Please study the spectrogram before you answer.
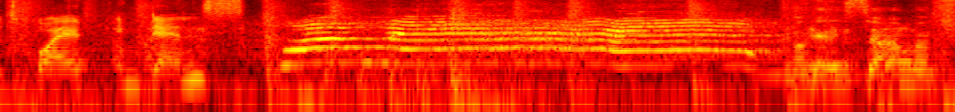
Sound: screaming

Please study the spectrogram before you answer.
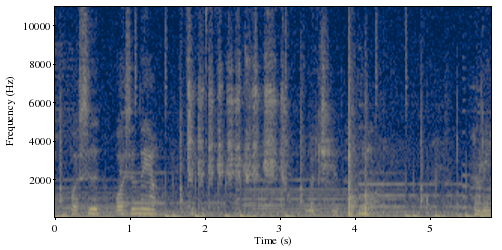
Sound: choo choo choo choo

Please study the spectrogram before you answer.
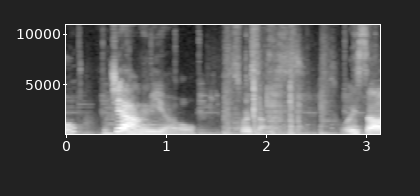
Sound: speaking in mandarin

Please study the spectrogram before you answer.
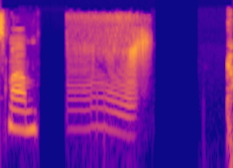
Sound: passing wind

